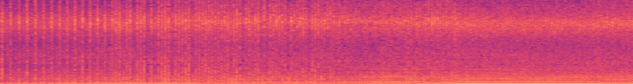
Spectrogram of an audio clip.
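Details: Cub Cadet lawn tractor with a horizontal Kohler Command engine, gravity-fed straight to the carburetor bypassing the mechanical fuel pump: a steady, even single-cylinder beat without stumbling. It runs great, pointing to a bad fuel pump with a worn actuator.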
